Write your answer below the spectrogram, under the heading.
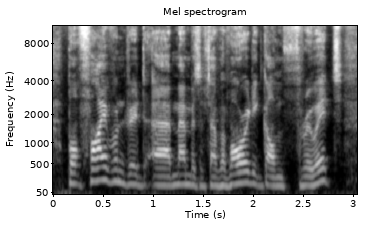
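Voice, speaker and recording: This voice comes with a northern English accent at a very fast pace. Its intonation is lively. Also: man. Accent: weird accent, northern English. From northern England. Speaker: political commentator. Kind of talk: talk radio panel discussion. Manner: halting.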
